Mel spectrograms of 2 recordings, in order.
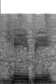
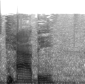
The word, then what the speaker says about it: Caby: your last name, because I always thought it was Caby. But Caby, like Caby Toy Stores, right?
